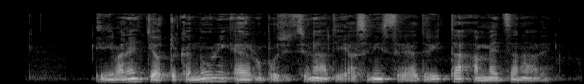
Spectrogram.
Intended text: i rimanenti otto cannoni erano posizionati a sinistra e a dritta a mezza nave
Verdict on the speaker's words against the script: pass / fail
pass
